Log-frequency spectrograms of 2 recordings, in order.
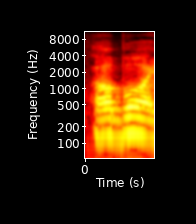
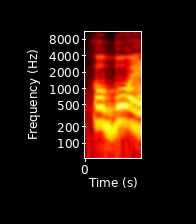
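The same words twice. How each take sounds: First: It sounds annoyed and exasperated. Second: It sounds happy and excited.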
